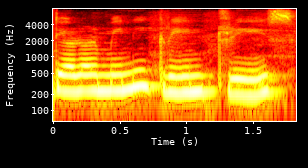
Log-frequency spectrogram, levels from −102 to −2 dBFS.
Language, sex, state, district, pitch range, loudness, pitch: English, female, Assam, Kamrup Metropolitan, 215-230 Hz, -11 LUFS, 225 Hz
